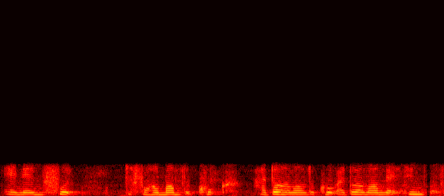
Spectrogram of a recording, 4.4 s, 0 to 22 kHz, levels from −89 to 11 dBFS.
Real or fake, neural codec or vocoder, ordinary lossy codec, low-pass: fake; vocoder, 44.1 kHz, 128 mel bands, Pupu-Vocoder; Opus, 16 kbps; 3.6 kHz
